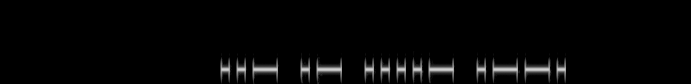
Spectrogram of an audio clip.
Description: Morse code, heard as a keyed tone, about 15 wpm, 700 Hz. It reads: UA4P
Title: DXCC-100 Call Signs - 4 Characters - Repeated 2x - 15wpm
